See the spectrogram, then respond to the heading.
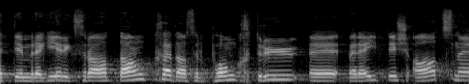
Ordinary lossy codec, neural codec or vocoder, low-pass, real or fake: none; vocoder, 44.1 kHz, 128 mel bands, Pupu-Vocoder; 14.4 kHz; fake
